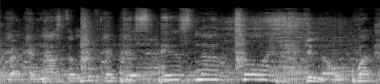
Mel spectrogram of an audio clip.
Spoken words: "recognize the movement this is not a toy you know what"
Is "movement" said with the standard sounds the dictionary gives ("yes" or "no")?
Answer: no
